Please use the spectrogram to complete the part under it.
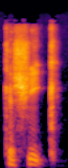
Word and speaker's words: Kashyyyk: Kashyyyk.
